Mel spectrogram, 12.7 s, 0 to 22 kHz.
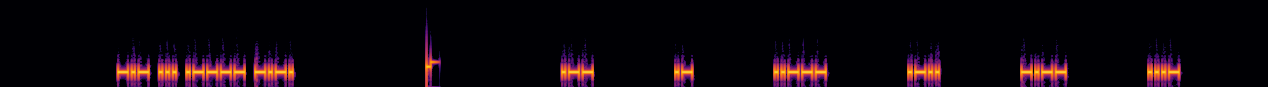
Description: Morse code, heard as a keyed tone, about 36 wpm, spaced as for 13 wpm, 700 Hz. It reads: KS1C WA2LYV
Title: USA Call Signs - 8x Character Spacing - 35wpm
